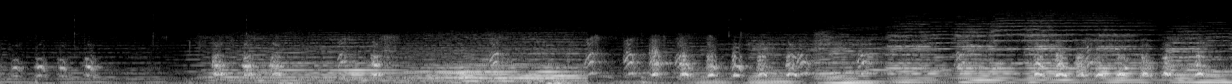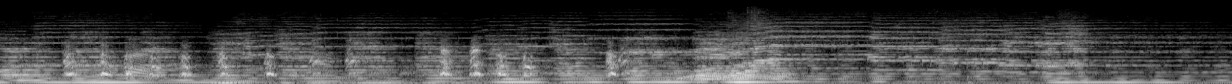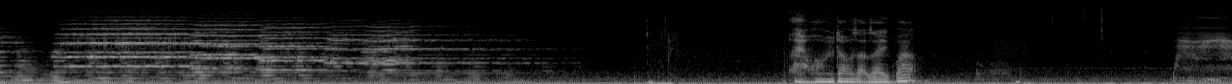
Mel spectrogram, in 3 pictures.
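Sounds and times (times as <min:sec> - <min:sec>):
village dogs barking, yipping and whimpering: 0:00.0 - 0:01.2, 0:01.9 - 0:23.2.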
